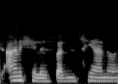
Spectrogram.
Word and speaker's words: Ángeles Valenciano: I love that I can now pronounce my name in Spanish, right? Ángeles Valenciano, and that's beautiful.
